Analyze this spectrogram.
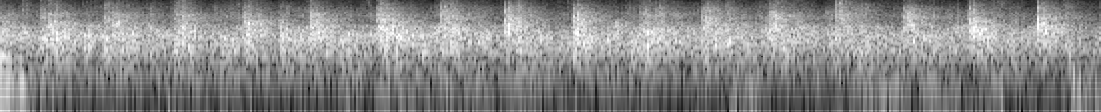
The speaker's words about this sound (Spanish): Ese aplauso para Dios en esta mañana.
